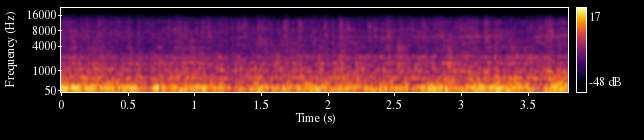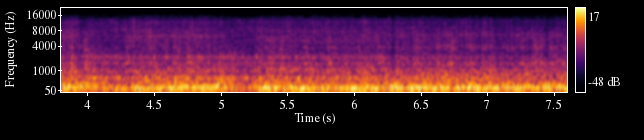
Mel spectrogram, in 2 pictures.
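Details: 1935 Chevy Master with fresh 409 stroker V8 at first start-up, on jack stands running in the differential: deep, steady, lopey idle rumble with no knocks or ticks; oil pressure and temperature good, so the idle is normal.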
